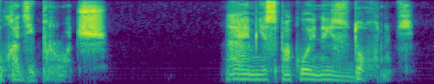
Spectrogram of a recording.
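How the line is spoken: Quiet growl. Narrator (Russian): тихо прорычал

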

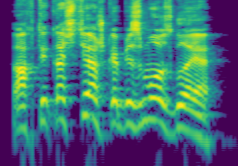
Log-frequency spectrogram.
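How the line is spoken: Shouted. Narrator (Russian): закричал я

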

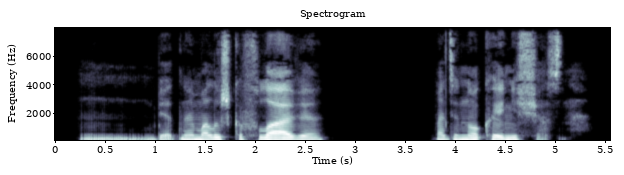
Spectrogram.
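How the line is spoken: Tender, wry. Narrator (Russian): сказала она, ласково глядя в мои глаза и криво улыбнувшись

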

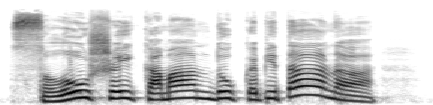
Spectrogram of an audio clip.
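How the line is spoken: Sudden thunderous shout. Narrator (Russian): вдруг закричал папа громовым голосом

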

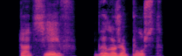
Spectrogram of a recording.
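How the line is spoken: Snapping retort. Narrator (Russian): огрызнулся гоблин

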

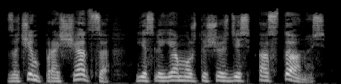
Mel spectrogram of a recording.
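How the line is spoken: Grumbling. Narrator (Russian): проворчал Матвей

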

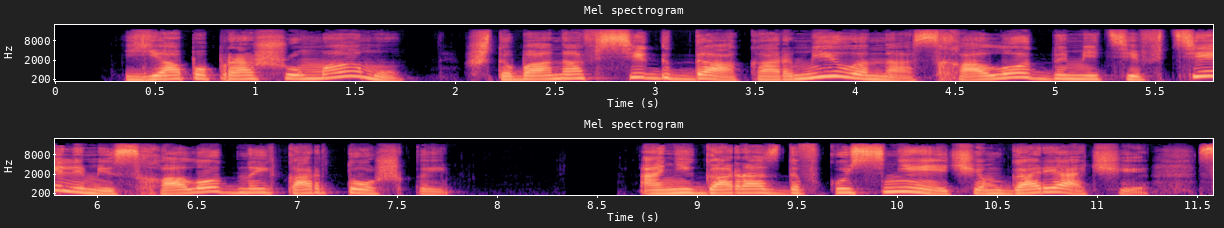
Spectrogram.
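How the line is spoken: Plain. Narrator (Russian): сказал он

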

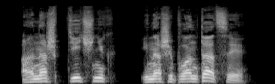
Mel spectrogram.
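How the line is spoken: Exclaimed. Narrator (Russian): воскликнул Герберт

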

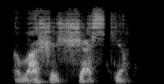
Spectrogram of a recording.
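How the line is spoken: Through gritted teeth. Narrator (Russian): процедил посланник

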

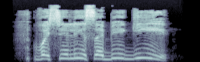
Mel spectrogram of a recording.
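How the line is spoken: Shout. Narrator (Russian): крикнул Фэш

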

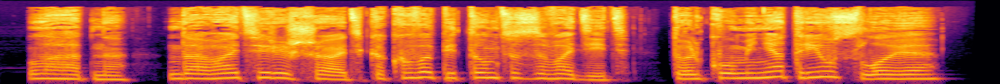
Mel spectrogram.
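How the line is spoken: Heavy sigh, weary. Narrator (Russian): мама тяжело вздохнула и сказала

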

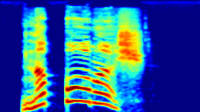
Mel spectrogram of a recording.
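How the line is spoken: Inner voice exclaiming. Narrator (Russian): воскликнуло внутреннее сильное

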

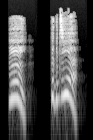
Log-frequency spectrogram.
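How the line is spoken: Shout through cupped hands. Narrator (Russian): Василиса, сложив руки рупором, прокричала

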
